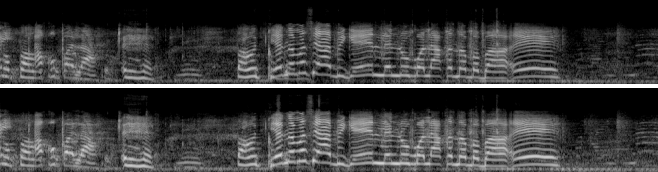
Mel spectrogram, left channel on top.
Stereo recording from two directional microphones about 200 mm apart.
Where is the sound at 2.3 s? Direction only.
35° left (ahead or behind).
